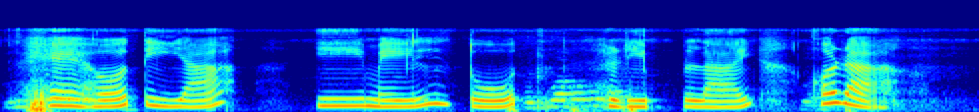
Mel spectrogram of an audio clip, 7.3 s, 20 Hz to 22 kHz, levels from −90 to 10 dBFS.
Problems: none marked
